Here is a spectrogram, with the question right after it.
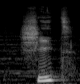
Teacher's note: The Hirek Yod is a long vowel and hence a long syllable, and it is closed because it ends with a Tav.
